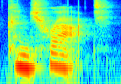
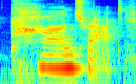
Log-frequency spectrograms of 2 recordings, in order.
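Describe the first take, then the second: First: The stress is on the second syllable. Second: The stress is on the first syllable. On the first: It is a verb meaning to become smaller. "When we have our second syllable stressed, this is going to be a verb" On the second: It is a noun. "when we're stressing that first syllable, we're going to get a noun"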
